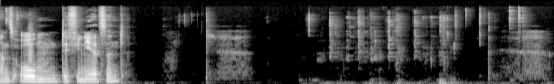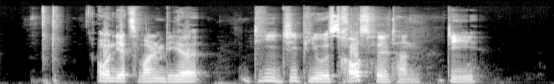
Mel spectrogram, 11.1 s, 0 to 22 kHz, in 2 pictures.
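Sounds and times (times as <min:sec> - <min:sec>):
computer mouse clicks: 0:03.0 - 0:05.2, 0:05.9 - 0:06.3.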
